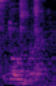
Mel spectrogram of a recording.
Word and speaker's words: 수돗물: 근데 우리 발음할 때 어떻게 발음하냐면 수돗물 이렇게 발음하거든요. 수돗물. 자, 그래서 수도에 니은이 붙고요. 그 다음에 물이 됩니다.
